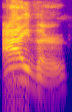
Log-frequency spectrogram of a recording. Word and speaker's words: either: Snitchy Poo Wonder Bread ought to let her know that when you pronounce either EI, it is not an I pronunciation.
